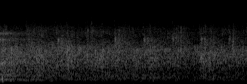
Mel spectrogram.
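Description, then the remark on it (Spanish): An audience claps for the Lord together in a dense, sustained burst of applause, steady and fairly loud throughout, with no voices standing out above the clapping. “Dele palmas fuerte al Señor.”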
